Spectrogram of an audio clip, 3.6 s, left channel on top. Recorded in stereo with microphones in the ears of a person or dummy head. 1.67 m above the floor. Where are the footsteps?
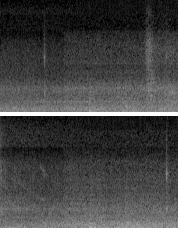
50° left (ahead or behind), 5.5 m; by 3.5 s 25° left (ahead or behind), 5 m.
